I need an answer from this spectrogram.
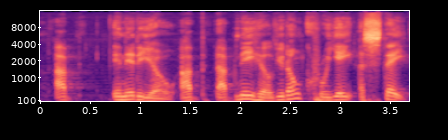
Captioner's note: speaking in foreign language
